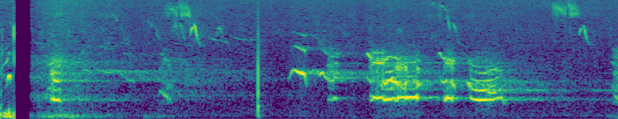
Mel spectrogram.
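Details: Foxhounds on a wild boar hunt in Brazil, baying on a hillside: a few drawn-out harmonic howls near the start, then a denser burst of overlapping baying voices in the second half, with birds chirping faintly above.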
